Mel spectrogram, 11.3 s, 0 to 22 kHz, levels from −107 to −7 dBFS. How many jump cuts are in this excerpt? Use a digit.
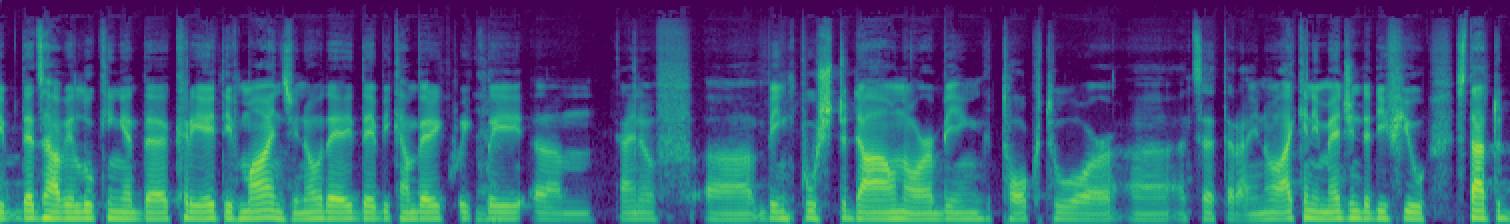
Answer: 1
